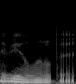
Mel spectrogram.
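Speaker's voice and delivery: barely-there, very quiet mumble. Answering whether the voice is too quiet: talking very quietly. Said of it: "now you're really talking too quiet".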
